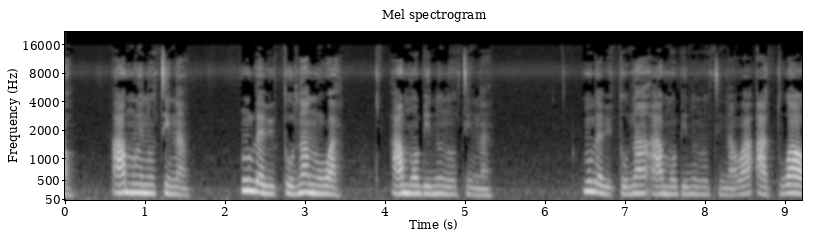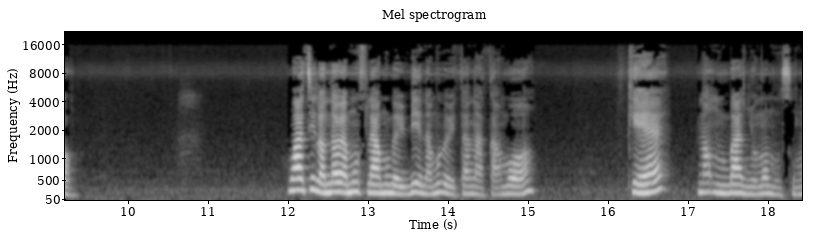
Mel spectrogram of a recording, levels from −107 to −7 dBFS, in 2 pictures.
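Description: A speech recording, with nothing technically wrong in it.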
